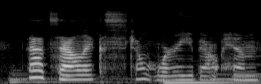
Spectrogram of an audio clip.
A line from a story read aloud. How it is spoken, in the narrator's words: Julie sighed and said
